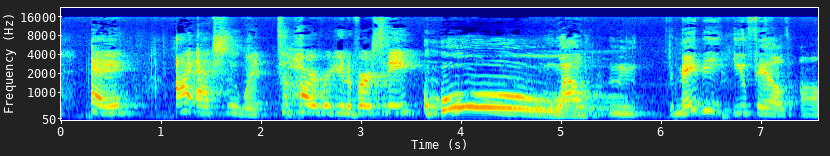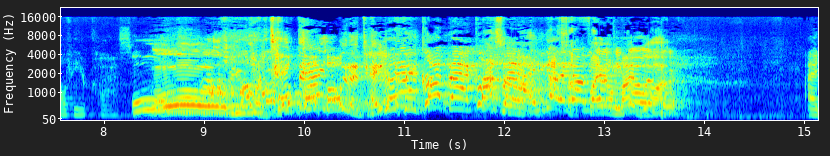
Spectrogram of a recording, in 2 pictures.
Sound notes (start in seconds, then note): 8.7 laughing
